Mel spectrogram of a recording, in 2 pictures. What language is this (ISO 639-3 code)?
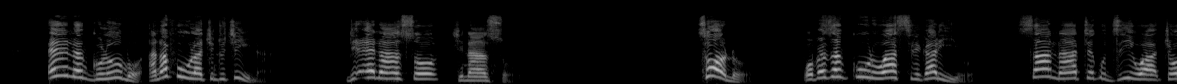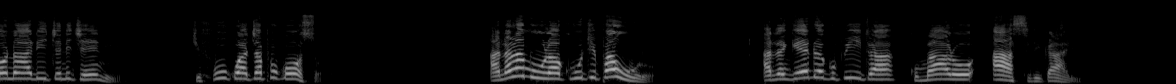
nya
